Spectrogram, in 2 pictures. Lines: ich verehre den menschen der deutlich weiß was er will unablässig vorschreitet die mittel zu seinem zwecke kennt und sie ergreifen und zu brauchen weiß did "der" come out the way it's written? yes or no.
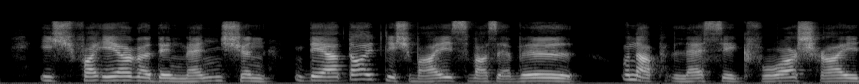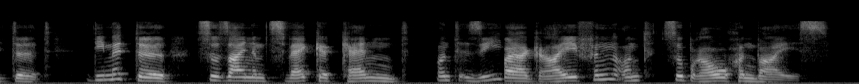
yes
